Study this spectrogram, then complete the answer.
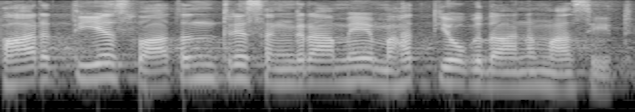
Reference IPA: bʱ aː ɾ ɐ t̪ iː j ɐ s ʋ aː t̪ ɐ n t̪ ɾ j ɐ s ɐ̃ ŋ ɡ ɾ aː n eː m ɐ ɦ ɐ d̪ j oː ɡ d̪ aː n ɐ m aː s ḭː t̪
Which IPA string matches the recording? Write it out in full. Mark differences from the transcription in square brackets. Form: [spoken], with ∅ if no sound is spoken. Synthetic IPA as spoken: bʱ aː ɾ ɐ t̪ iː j ɐ s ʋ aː t̪ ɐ n t̪ ɾ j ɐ s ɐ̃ ŋ ɡ ɾ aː [m] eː m ɐ ɦ ɐ [t̪] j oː ɡ d̪ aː n ɐ m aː s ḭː t̪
